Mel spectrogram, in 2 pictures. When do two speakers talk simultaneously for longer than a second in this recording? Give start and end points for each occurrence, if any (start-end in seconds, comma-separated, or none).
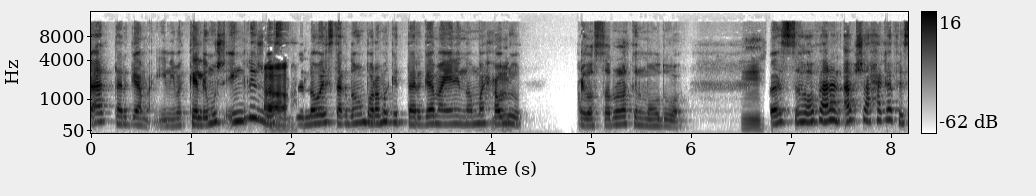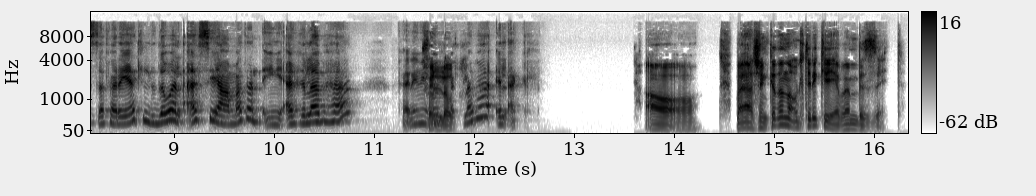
none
